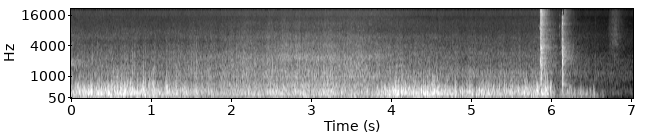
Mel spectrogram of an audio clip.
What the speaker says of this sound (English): Get some of that wind noise.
